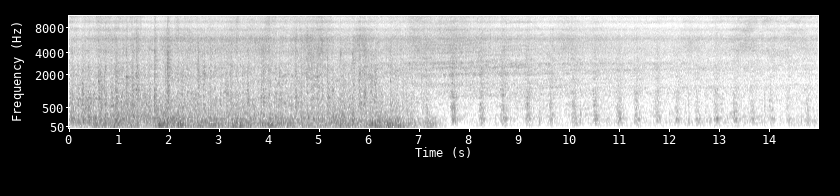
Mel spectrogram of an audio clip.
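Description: Loud, even rumble and wind noise of a moving train heard from aboard, for about seven seconds. It then gives way abruptly to the LNER D49 4-4-0 steam locomotive Morayshire pulling its coaches away, with a hiss of steam and regular beats about two a second.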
